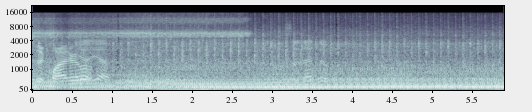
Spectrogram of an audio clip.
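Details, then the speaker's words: Truck with homemade welded exhaust at first startup: loose puffing tick in time with firing over rough idle; exhaust manifold bolts have backed out of the head at the far back cylinder, leaking. "I'm gonna have to order full exhaust anyway because the head or the exhaust manifold bolts have backed out of the head for the far back cylinder so it there's no back pressure there"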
